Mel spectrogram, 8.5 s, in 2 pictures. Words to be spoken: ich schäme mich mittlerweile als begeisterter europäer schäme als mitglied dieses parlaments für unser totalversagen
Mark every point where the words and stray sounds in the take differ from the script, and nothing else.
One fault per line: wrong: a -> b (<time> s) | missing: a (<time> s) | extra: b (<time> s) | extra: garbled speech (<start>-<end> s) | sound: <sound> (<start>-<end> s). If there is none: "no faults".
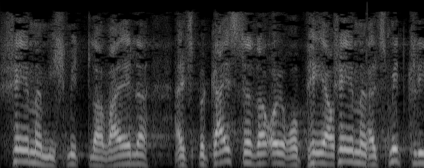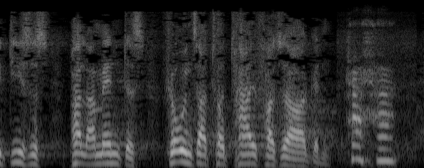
sound: laugh (7.7-8.2 s)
